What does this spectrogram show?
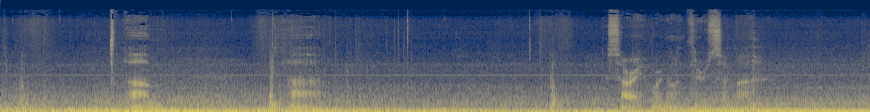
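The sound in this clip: Road traffic near a bridge under repair after a typhoon: a continuous low rumble of passing vehicles runs throughout, with people talking over it.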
